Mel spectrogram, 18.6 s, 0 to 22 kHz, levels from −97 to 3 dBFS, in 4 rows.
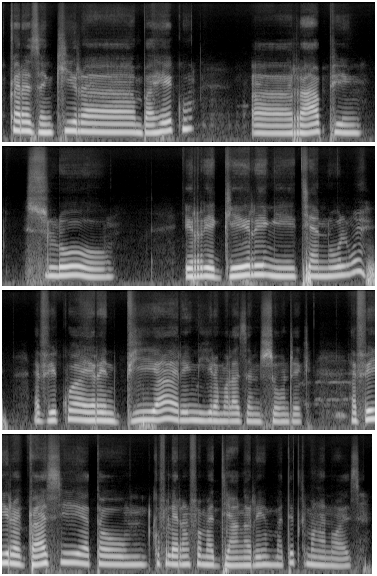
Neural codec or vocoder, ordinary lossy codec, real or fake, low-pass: autoencoder, 48 kHz, 128 numbers a frame, DAC-VAE, trained on Japanese speech; none; fake; none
